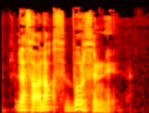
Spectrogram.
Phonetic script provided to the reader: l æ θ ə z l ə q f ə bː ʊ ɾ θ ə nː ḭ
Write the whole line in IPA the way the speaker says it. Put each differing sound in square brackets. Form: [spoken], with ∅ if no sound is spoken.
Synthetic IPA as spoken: l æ θ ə [ʁ] l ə q [θ] ə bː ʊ ɾ θ ə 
